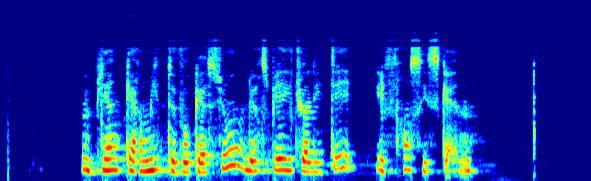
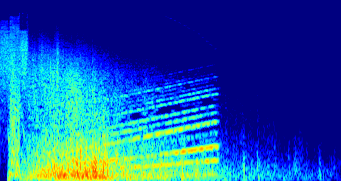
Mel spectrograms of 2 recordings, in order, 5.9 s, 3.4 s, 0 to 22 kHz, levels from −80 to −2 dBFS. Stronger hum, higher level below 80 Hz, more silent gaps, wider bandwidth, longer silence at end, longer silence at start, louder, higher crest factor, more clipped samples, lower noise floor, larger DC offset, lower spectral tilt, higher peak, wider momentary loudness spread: neither; second, -64 dBFS vs -38 dBFS; neither; second, 9.2 kHz vs 14.5 kHz; first, 1.15 s vs 0.8 s; first, 0.8 s vs 0 s; first, -19 LUFS vs -25 LUFS; about the same, 18 dB vs 16 dB; neither; first, -80 dBFS vs -57 dBFS; neither; second, -4 dB/octave vs -6.5 dB/octave; first, -2 dBFS vs -8 dBFS; about the same, 11 LU vs 10 LU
